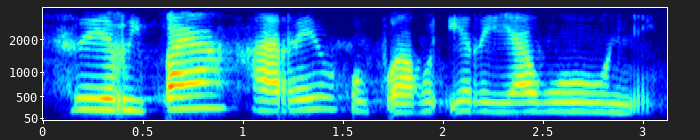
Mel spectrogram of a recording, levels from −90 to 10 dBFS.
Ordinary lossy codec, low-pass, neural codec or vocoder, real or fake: none; 3.6 kHz; codec, 16 kHz, 8 kbps, FunCodec, trained on LibriTTS, 25 frames a second; fake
